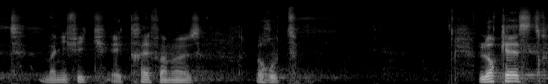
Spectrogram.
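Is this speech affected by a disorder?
No.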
